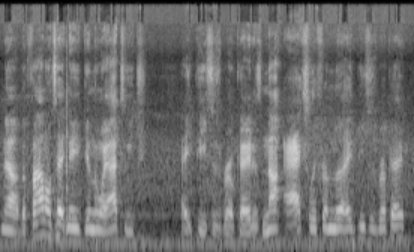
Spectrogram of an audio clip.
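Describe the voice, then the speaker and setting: A man teaching a martial arts qigong lesson, calmly cueing each breath and movement. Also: mid-range voice, brisk, slight background noise. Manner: calm, instructive, cueing breaths. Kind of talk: guided qigong class.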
